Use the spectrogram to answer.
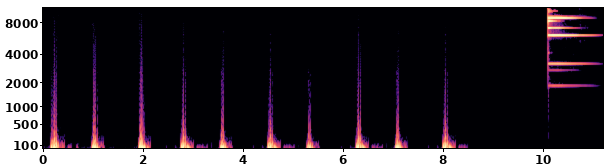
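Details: Ten regular low thumps at about 70 a minute heard during a blood pressure measurement; Korotkoff sounds.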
